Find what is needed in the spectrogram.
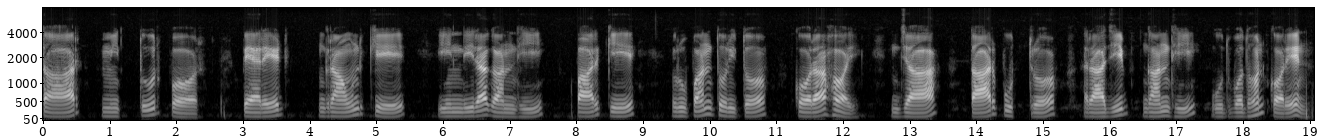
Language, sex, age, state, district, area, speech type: Bengali, male, 45-60, West Bengal, Purba Medinipur, rural, read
